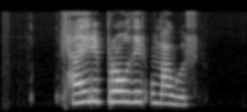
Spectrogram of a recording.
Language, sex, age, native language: Icelandic, male, 10, Icelandic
